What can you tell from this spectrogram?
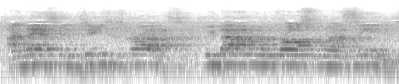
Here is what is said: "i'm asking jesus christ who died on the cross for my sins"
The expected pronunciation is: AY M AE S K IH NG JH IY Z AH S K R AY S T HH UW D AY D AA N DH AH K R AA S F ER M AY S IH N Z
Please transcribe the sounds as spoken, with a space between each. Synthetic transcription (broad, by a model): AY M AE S IH JH IY Z AH S K R AY S T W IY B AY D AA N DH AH K R AA S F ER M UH S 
